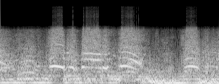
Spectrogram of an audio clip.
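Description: Loud live hip-hop performance through a club PA, recorded overloaded: a heavy bass beat with a woman's voice on the microphone gliding over it, and crowd voices mixed in. The deepest bass drops out briefly past the middle, then comes back.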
